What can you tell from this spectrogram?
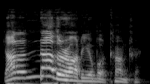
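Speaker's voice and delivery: high, loud hammed-up boast; mock announcer. Boasting he narrates for Audible, high loud announcer. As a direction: brag like a game pop-up. Bragging in game voice.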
